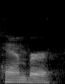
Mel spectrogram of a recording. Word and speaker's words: timbre: so that word Tambor this is pronounced Tambor it is a word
